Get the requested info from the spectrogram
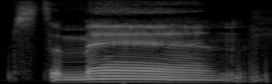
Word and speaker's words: Stamann: Stam. Stam. Stamann. He's the man.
